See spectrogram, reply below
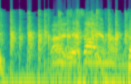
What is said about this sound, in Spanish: Un aplauso.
